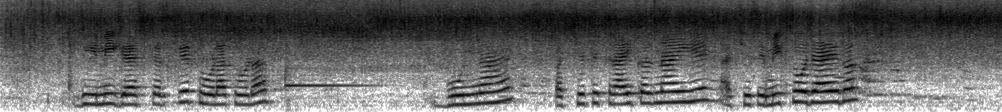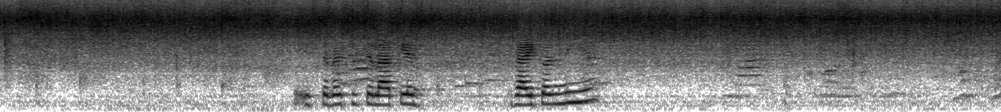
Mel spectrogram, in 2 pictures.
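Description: Food sizzles steadily as it fries in a pan.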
